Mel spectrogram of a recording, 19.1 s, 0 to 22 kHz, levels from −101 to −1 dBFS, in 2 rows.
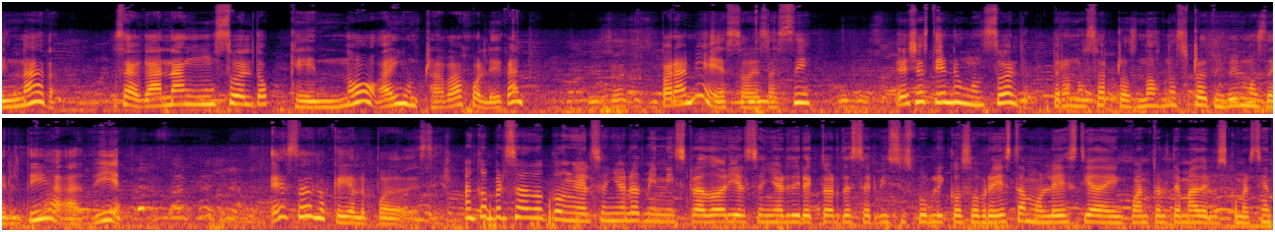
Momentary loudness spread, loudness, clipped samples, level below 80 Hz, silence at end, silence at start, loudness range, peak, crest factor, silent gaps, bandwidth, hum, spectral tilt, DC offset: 8 LU; -20 LUFS; under 0.1%; -40 dBFS; 0 s; 0 s; 2 LU; -8 dBFS; 12 dB; none; over 20 kHz; none; -5.5 dB/octave; under 0.1%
